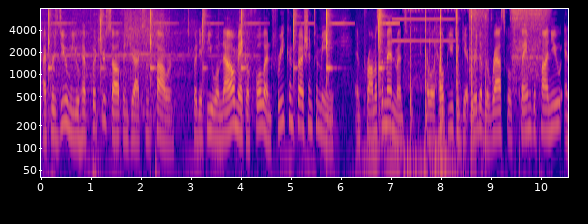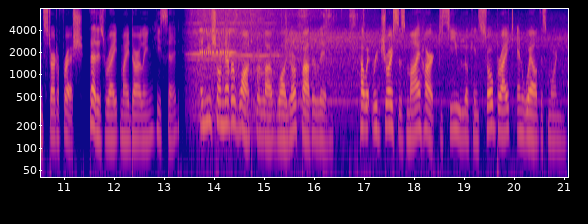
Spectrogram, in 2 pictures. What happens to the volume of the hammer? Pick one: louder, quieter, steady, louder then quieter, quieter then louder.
louder.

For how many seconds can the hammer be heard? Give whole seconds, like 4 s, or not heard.
9 s.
